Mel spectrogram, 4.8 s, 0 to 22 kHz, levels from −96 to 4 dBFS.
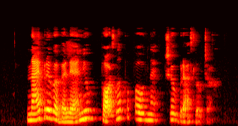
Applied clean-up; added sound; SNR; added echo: none; none; none; none.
